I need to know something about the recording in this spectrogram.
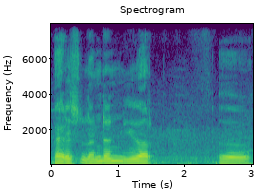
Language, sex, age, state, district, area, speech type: Sindhi, male, 60+, Maharashtra, Mumbai Suburban, urban, spontaneous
